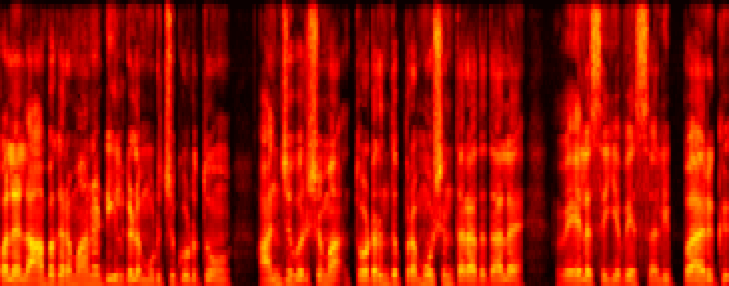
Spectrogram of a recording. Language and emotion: Tamil, sad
